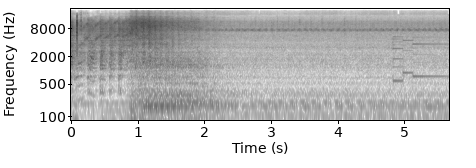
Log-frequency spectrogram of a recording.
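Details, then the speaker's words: 2013 Ford Mustang 3.7 V6 after tune-up with new spark plugs and intake removal; cranks briefly, catches and settles into a smooth, even idle with no misses or knocks, like a sewing machine. Normal start and idle. "like a sewing machine"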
